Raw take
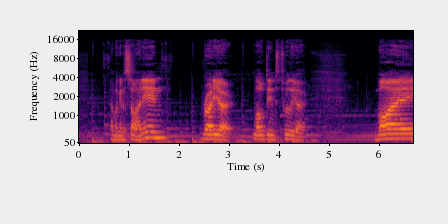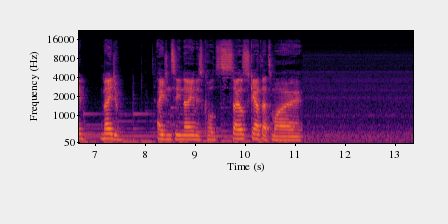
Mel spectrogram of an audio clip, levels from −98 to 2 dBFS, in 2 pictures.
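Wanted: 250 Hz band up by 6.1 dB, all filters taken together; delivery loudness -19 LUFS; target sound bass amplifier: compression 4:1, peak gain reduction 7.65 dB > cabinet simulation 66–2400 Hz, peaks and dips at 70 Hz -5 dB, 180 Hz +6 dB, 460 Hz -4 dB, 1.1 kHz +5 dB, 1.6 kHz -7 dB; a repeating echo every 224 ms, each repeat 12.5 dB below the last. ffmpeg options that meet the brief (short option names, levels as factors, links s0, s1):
-af "equalizer=f=250:t=o:g=7,aecho=1:1:224|448|672:0.237|0.0569|0.0137,acompressor=threshold=0.0447:ratio=4,highpass=f=66:w=0.5412,highpass=f=66:w=1.3066,equalizer=f=70:t=q:w=4:g=-5,equalizer=f=180:t=q:w=4:g=6,equalizer=f=460:t=q:w=4:g=-4,equalizer=f=1100:t=q:w=4:g=5,equalizer=f=1600:t=q:w=4:g=-7,lowpass=f=2400:w=0.5412,lowpass=f=2400:w=1.3066,volume=5.01"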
